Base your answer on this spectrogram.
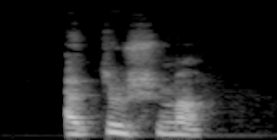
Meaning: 1. touching, fondling, stroking; feel (sexual) 2. tangent point
- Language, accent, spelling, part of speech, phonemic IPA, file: French, Canada, attouchement, noun, /a.tuʃ.mɑ̃/, LL-Q150 (fra)-attouchement.wav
